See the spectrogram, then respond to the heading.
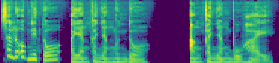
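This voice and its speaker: A woman's voice: extremely low pitch, sing-song, measured pace, dark tone, dry recording, studio quality. A woman reading a scripted dramatic story as its narrator.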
